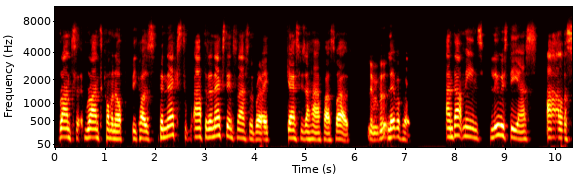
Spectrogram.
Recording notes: As the weather here in our little corner of the world is not woirth driving in, we have our first ever zoom recorded pod for you.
